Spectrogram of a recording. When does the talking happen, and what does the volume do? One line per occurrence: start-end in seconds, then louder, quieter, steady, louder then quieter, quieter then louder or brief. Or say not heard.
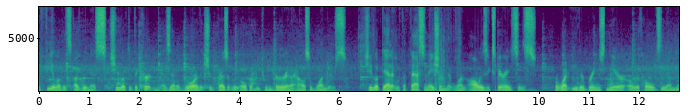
0.0-12.7 steady.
